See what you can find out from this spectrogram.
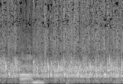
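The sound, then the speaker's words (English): Applause from an audience for elected officials: a steady, dense wash of clapping throughout, with a brief voice heard early on. “If you are here and I mention your name, please raise your hand and let's give them a round of applause.”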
